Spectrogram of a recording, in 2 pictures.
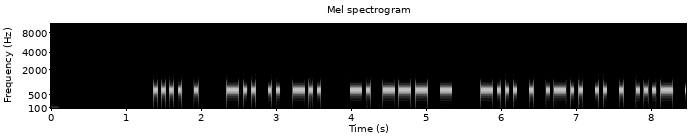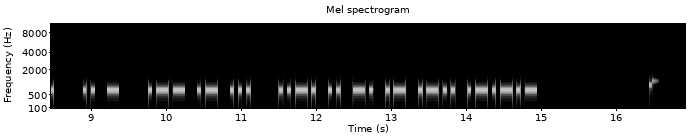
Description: Morse code, heard as a keyed tone, about 22 wpm, 700 Hz. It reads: HE DID NOT BELIEVE IT WAS FINAL.
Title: Sentences from Top 1000 Words - Review Part 2 - 22wpm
